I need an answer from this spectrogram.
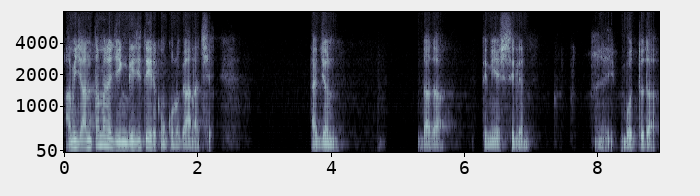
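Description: A man's voice: low-pitched, vocal fry. Older man preaching, dull lo-fi sound. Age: 70s. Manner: storytelling with sudden raised, emphatic bursts. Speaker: devotional speaker. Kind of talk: devotional sermon. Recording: dull lo-fi recording.

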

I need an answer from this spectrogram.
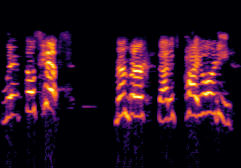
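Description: Young lady aerobics instructor, super high voice, counting reps and hyping everyone up, kinda lo-fi stream audio. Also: a little slow, no echo. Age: young adult. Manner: energetic, motivating, counting out reps. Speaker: fitness instructor leading a live stream workout. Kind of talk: aerobics instructor calling cues and encouragement. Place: large gym, indoors. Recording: dull, lo-fi livestream audio.

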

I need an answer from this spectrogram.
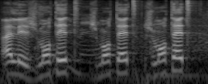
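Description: Excitable bright-voiced gamer cheering and cursing. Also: male voice, high-pitched, a little fast. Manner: excitable, swings between cheering and cursing frustration; coaches his teammates aloud, self-critical. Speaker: gamer playing a basketball video game. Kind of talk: live let's-play commentary.

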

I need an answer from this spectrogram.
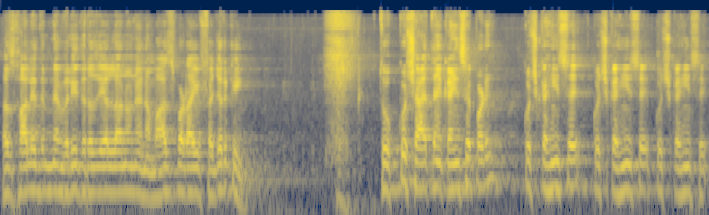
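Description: Male preacher in a reverberant hall. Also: mid-range voice. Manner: storytelling, slows down to recite quotations; speaks in short repeated phrases. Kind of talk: religious sermon.

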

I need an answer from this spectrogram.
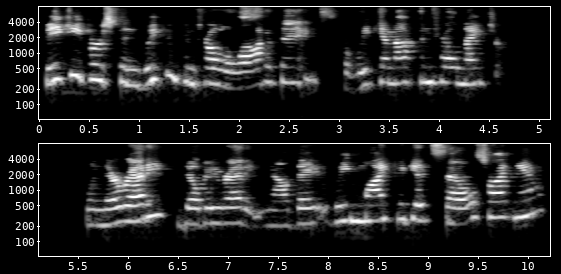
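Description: A middle-aged woman with a Texan accent co-presenting a beekeeping club talk, conversational and quick to chime in. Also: fairly high pitch. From southeast Texas. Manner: conversational, quick agreeing interjections. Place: large meeting hall with projector. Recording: distant room recording.

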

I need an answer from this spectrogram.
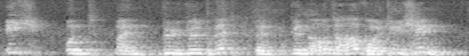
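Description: A man's voice: sits high, slow pace, phone-quality sound, voice pushed up. A man voicing a chatty, hesitant storybook character who carries an ironing board. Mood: chuckling. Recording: echoey room, mic far off.

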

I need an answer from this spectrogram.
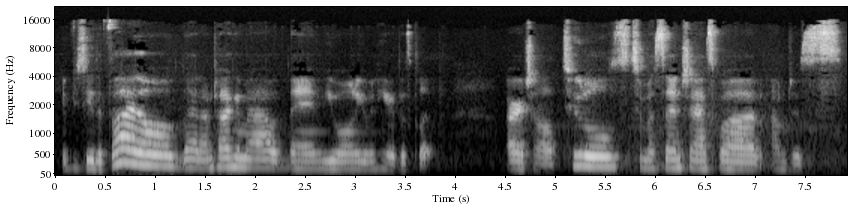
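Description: A late-twenties American woman vlogger chats casually and expressively with her viewers in a lowish, slightly mellow voice. The recording is dry, and she moves from a small furnished room to a parked car.

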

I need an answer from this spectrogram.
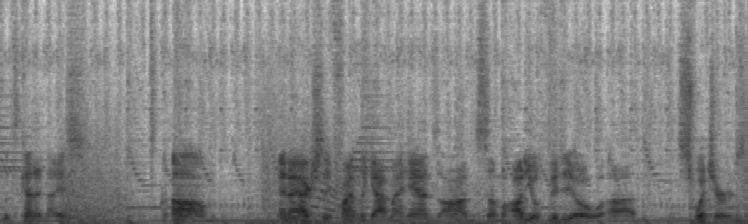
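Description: A young man giving casual, rambling, self-deprecating gameplay commentary as a let's play host. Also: fairly low pitch. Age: young adult. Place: small bedroom at home. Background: video game music.

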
